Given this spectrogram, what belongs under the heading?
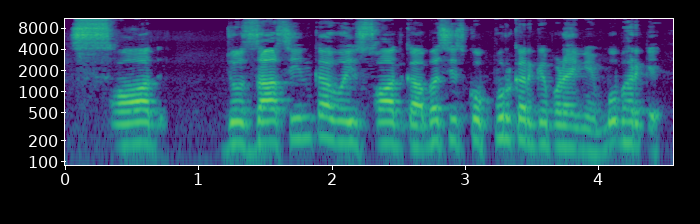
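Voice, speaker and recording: A man from India with a Delhi Urdu accent gives a slow tajweed lesson in Quran recitation, patiently repeating each letter sound several times. His voice is high and fairly bright, at a moderate pace.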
